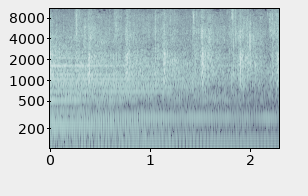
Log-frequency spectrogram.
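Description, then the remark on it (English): An audience claps their hands, a dense, uneven patter of claps at moderate loudness, set over a steady low drone of held musical notes. No one speaks. “Everybody clap your hands to the Lord and say amen.”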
